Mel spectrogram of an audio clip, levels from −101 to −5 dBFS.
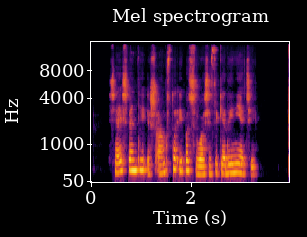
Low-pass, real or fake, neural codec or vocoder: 14.4 kHz; real; none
